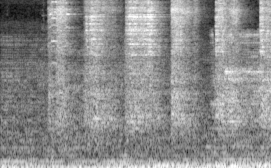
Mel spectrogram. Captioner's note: scratching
